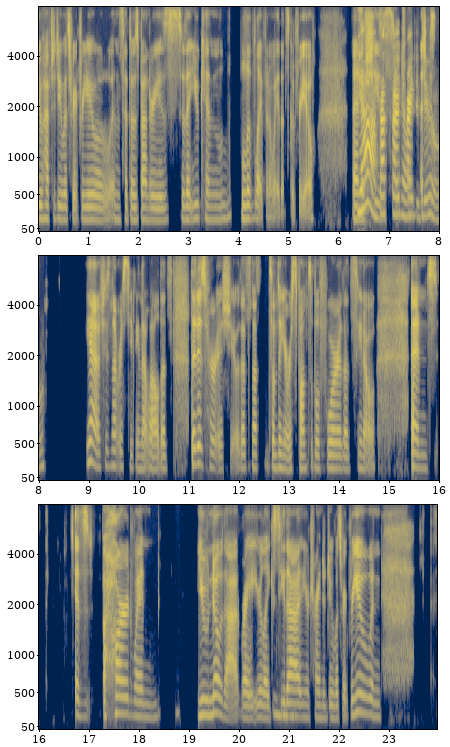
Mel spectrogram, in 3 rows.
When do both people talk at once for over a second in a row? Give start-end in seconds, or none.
6.4-7.9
